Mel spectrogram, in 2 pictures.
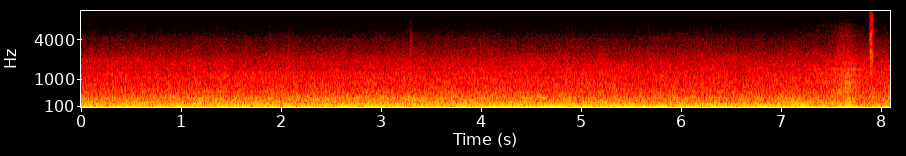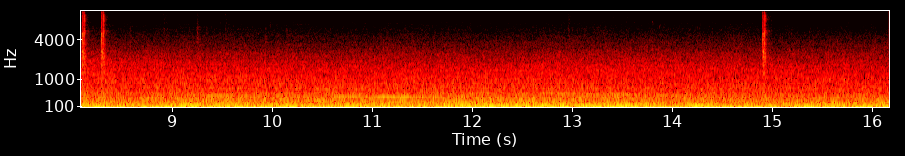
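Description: Tyres roll on the road with a steady hiss.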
